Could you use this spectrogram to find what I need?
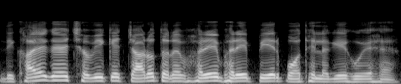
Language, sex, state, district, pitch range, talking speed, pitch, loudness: Hindi, male, Assam, Kamrup Metropolitan, 140-165 Hz, 195 wpm, 150 Hz, -13 LUFS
